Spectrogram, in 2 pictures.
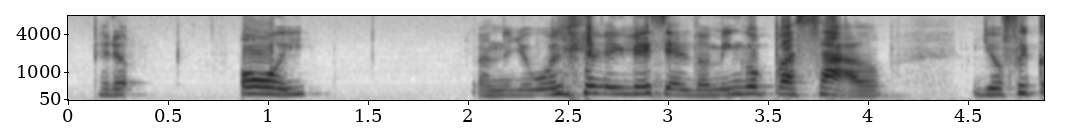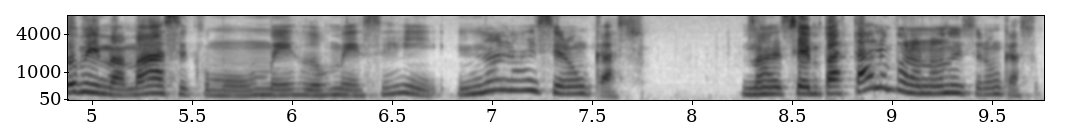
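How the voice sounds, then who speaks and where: A middle-aged woman with a Venezuelan accent tells a personal story on a radio show in a casual, animated way. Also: fairly high pitch. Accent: Venezuelan Spanish. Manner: animated, chatty, acts out quoted remarks.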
